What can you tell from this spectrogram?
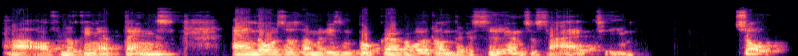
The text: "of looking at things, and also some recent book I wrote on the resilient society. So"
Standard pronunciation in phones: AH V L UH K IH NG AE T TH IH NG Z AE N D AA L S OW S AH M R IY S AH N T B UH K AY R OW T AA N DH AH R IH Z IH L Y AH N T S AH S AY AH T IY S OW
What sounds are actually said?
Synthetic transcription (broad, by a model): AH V L UH K IH NG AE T T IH NG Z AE N D AA L S OW S AH M R IY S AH N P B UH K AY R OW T AA N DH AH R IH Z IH L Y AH N S AH S AY AH T IY S OW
